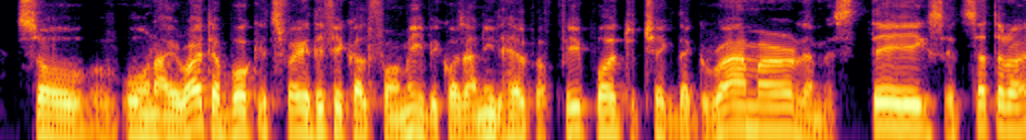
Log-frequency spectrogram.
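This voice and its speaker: On a very clean recording with a silent background and a dry, close sound with no echo, a man with an Arabic accent speaks at medium pitch and a moderate pace with lively intonation. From Middle East. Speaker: religious debater and apologist. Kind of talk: live stream talk to audience. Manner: halting, with fillers.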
